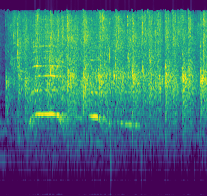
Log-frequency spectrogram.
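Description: An audience claps steadily for a few seconds, a dense wash of applause filling the room, with a faint whistle or tonal sound sliding through near the start.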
